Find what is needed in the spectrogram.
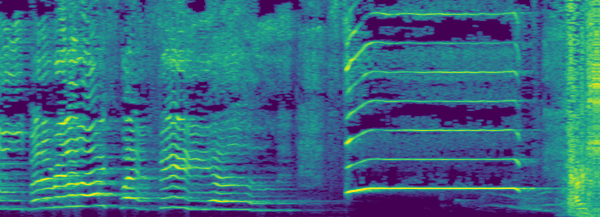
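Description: Unaccompanied singing, the voice sliding downward, then after a brief gap a single very high, whistle-like note held steady for about two seconds.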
